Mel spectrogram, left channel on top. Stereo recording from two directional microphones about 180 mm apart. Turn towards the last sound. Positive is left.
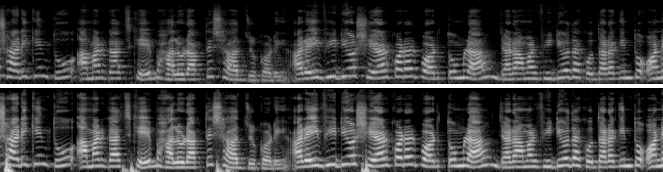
turn(degrees=-45)  # may be behind; listen again after turning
